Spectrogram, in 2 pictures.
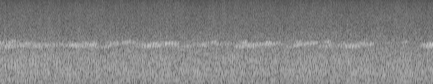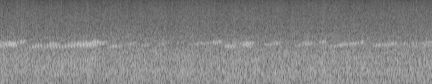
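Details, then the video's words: Frogs calling beside a forest river: a steady chorus of fast, rattling trills at one mid-high pitch, rising and falling in loudness throughout, layered over continuous broadband river rush. "River and Frogs sleep sounds"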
